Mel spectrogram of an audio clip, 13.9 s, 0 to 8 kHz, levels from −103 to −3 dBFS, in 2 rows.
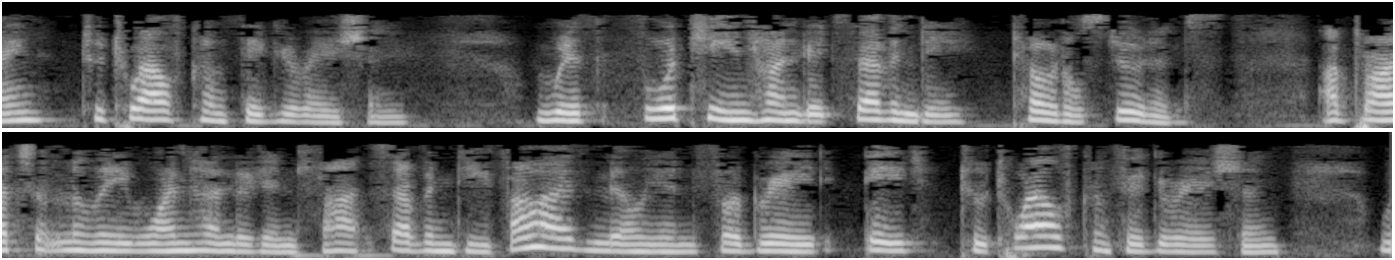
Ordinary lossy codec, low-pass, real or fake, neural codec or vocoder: MP3, 24 kbps; 7.2 kHz; fake; codec, 44.1 kHz, 2.6 kbps, DAC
